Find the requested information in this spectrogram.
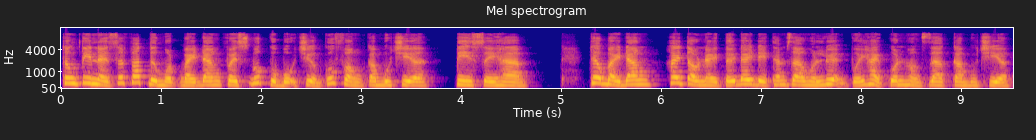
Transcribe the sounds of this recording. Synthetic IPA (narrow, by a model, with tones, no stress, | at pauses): t̪ʰə˧wŋ͡mt̪i˧nːa˨˩jsə˦˥t̚faː˦˥t̚t̪ɨ˨˩mo˨˩t̚ɓaː˨˩jɗa˧ŋfə˧jsɓu˦˥k̚ku˧˩əɓo̰˧˨t͡ɕɨ˧˩əŋku˦˥ək̚fa˨˩wŋ͡mkaː˧mpu˧t͡ɕi˧ə | t̪i˧sə˧jɦaː˧m | t̪ʰɛ˧wɓaː˨˩jɗa˧ŋhaː˧jt̪a˨˩wna˨˩jt̪əː˨˦jɗə˧jɗe˧˩t̪ʰaː˧mzaː˧hwə˨˦nlwḭ˧˨ənvəː˨˦jɦaː˧˩jkwə˧nhwaː˨˩ŋzaː˧kaː˧mpu˧t͡ɕi˧ə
